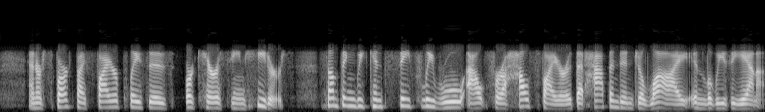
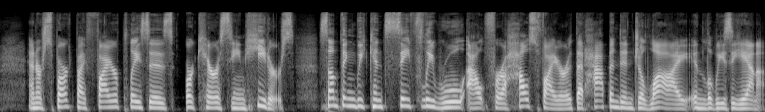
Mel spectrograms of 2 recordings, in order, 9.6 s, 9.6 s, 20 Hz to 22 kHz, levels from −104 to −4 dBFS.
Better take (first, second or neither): second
